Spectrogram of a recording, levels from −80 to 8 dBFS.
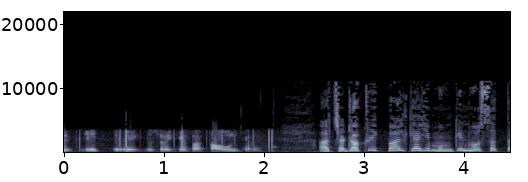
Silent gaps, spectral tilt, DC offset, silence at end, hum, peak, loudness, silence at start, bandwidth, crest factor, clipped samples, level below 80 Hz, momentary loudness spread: none; -4 dB/octave; under 0.1%; 0 s; none; -2 dBFS; -22 LUFS; 0 s; 11.5 kHz; 20 dB; under 0.1%; -58 dBFS; 12 LU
